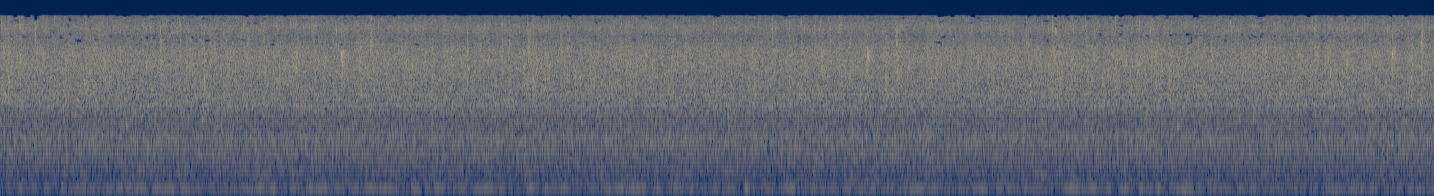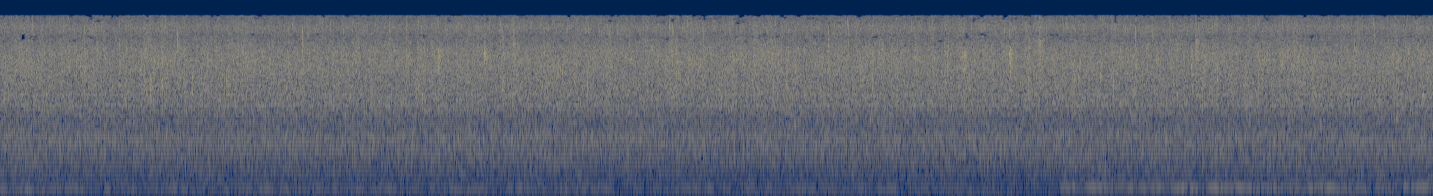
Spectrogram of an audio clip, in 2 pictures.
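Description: Steady rain falling, an even continuous hiss of many drops. A steady low hum runs beneath it and shifts slightly higher near the end.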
